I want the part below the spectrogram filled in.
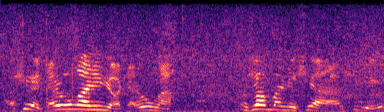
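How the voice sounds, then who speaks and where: High-voiced Filipino woman, muffled outdoor recording. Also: expressive, moderate pace, noisy background. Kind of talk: casual chat during a game.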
